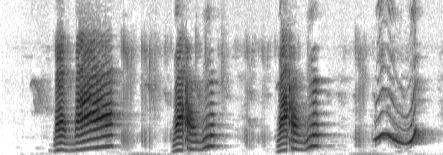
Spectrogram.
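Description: A parrot produces four short, harmonic-rich voice-like phrases about a second apart, the last one swooping up and down in pitch like human speech.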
